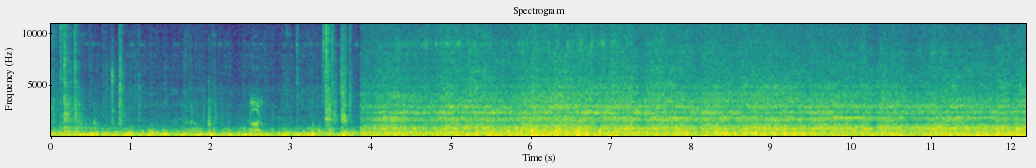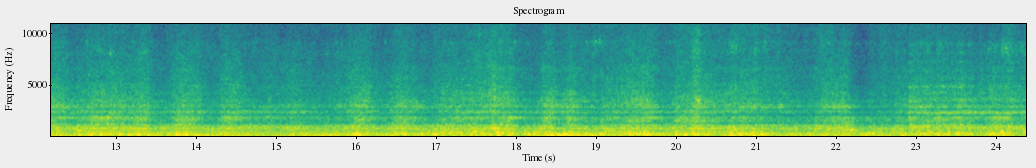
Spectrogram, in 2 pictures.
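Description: The GT Express passenger train runs steadily along the rails, with a continuous loud rumble and rhythmic clickety-clack of the wheels. Faint birdsong sits under it, and no one speaks.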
